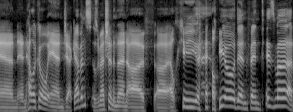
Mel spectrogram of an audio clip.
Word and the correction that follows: El Hijo del Fantasma: don't know how to pronounce it, Pentagon Jr. and Tejano Jr. El Hijo del Fantasma. That was not even there it is, that El was Hijo. That was not even hard.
